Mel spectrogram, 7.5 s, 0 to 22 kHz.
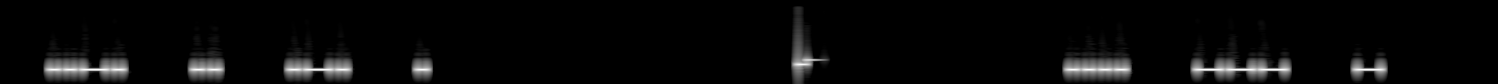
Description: Morse code, heard as a keyed tone, about 30 wpm, spaced as for 17 wpm, 700 Hz. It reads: FIRE HOT
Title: 3x Character Spacing - Top 500 Words - 30wpm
